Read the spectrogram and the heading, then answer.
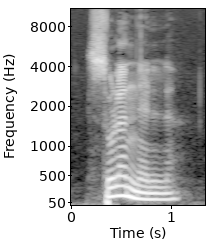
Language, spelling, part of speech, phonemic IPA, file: French, solennel, adjective, /sɔ.la.nɛl/, Fr-solennel.ogg
- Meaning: solemn, formal; ceremonious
